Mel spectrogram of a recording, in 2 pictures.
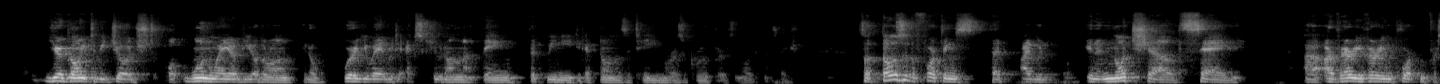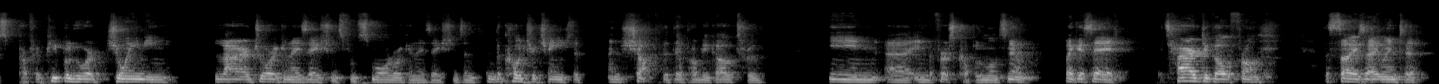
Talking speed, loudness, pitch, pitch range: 215 wpm, -26 LUFS, 115 Hz, 105-130 Hz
